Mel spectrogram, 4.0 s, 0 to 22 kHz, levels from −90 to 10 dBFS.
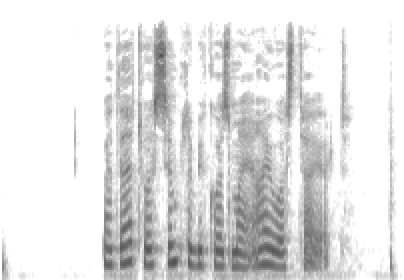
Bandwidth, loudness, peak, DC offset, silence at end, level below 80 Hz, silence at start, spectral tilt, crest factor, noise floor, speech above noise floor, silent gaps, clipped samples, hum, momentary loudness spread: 15.5 kHz; -29 LUFS; -8 dBFS; under 0.1%; 0.6 s; -68 dBFS; 1.05 s; -2 dB/octave; 24 dB; -87 dBFS; 57 dB; none; under 0.1%; none; 18 LU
